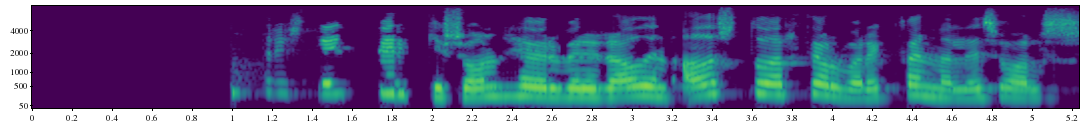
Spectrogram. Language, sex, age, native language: Icelandic, female, 30-39, Icelandic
